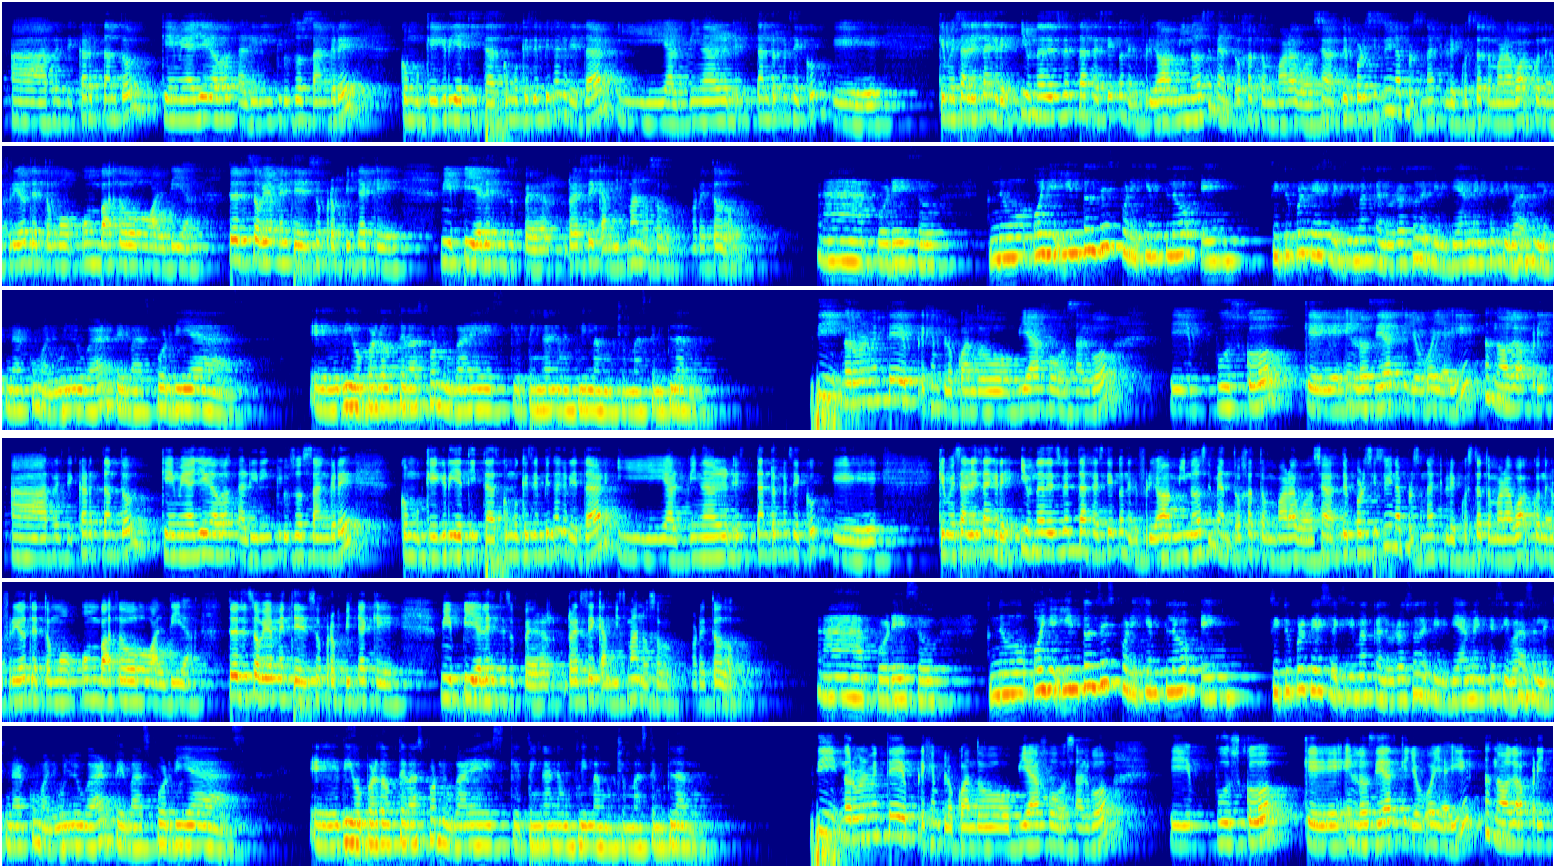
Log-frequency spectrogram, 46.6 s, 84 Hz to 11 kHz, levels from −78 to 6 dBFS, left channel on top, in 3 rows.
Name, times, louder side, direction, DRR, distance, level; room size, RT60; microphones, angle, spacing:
voice 1, 0.1-22.9 39.1-42.4 42.7-43.8 44.1-46.5, right 2 dB, 65° right, 5 dB, 3.1 m, -27 dB
voice 2, 23.7-24.9 25.4-27.8 28.2-33.3 34.1-38.0, equal, 35° right, 2 dB, 2.4 m, -25 dB
29.0 x 12.0 x 9.3 m, 0.81 s
head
